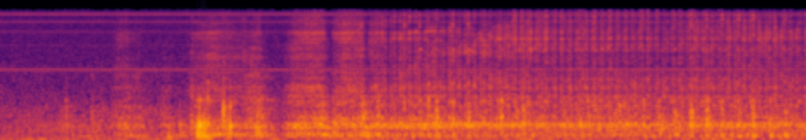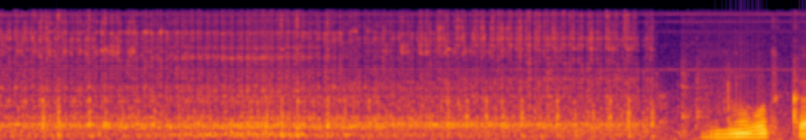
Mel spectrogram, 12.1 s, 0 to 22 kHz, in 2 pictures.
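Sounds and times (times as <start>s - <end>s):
sharpening stone rasping on steel: 1.8s - 11.0s.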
